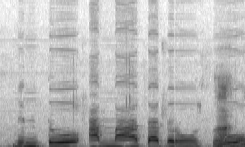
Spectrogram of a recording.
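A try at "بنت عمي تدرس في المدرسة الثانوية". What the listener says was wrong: Bukan Ama, Ami.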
